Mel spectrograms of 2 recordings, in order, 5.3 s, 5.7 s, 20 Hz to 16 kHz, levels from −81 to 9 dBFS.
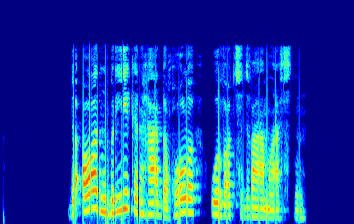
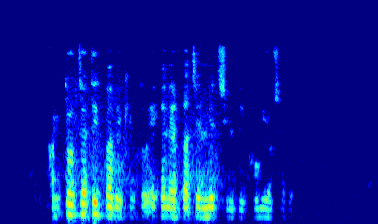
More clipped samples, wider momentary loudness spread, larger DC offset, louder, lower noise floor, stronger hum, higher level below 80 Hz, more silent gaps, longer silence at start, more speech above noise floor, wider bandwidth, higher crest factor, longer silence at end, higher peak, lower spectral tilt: neither; second, 14 LU vs 22 LU; neither; first, -18 LUFS vs -29 LUFS; first, under -90 dBFS vs -81 dBFS; neither; first, -52 dBFS vs -70 dBFS; first, 3.13-3.18 s vs none; first, 1.1 s vs 0.75 s; first, over 72 dB vs 51 dB; about the same, 7.8 kHz vs 7.8 kHz; about the same, 18 dB vs 20 dB; second, 0.75 s vs 1.5 s; first, -2 dBFS vs -10 dBFS; about the same, -5 dB/octave vs -6 dB/octave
